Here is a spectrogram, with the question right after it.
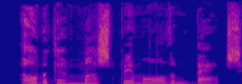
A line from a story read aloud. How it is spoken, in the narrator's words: cried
